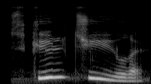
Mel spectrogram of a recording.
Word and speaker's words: sculpture: Sculpture. Le P est muet au milieu du mot.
